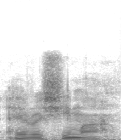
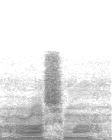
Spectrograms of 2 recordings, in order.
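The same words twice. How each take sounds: First: Hiroshima said as hi-ruh-SHEE-muh; stress on third syllable. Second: Hiroshima said as huh-ROSH-uh-muh; stress on second syllable. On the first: Pilot offering one way to pronounce the destination, Hiroshima as hi-ruh-SHEE-muh. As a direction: put the weight on SHEE in Hiroshima. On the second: Pilot offering the other way to pronounce the destination, Hiroshima as huh-ROSH-uh-muh. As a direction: put the weight on ROSH in Hiroshima. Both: Shown as a demonstration. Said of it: "however you wanna pronounce it".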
